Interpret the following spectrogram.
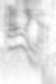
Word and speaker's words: Palia: Says paleia. It's not paleium that you harvest from the rocks. Palium. Paleia. Like palia better. Exactly. I know. The devs for some reason insist that their game is pronounced differently.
